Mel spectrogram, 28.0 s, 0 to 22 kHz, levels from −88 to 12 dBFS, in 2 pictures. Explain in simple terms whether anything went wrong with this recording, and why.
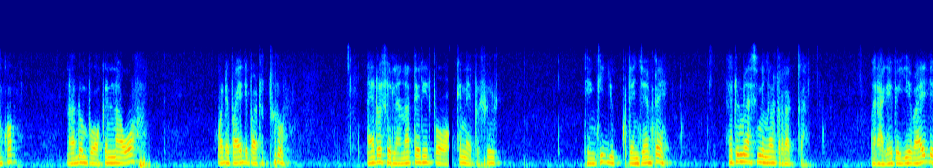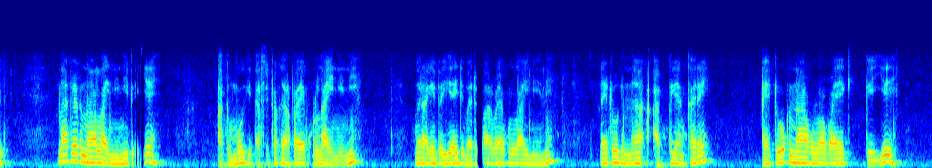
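The whole clip went through the AMR wideband (HD Voice) codec at one of its lowest settings. The phone-style coder had too little data to work with, so the speech sounds rough and raspy throughout. The damage is easy to hear.

There are also lost AMR speech frames, where short pieces of the signal were damaged by radio errors and had to be thrown away. The decoder guessed by repeating the last sound it had and fading it out. This causes short breaks, after which the voice comes back weak or rough for a moment, at 6.74 to 6.81 s, at 15.99 to 16.23 s just after "napik naa ilainini", where several short gaps are spread out, and at 21.16 to 21.38 s just after "peyie aidip".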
